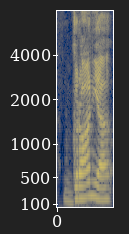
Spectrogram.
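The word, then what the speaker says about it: Gráinne: Grace O'Malley, or Grania O'Malley, as it's pronounced and as most people know her.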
